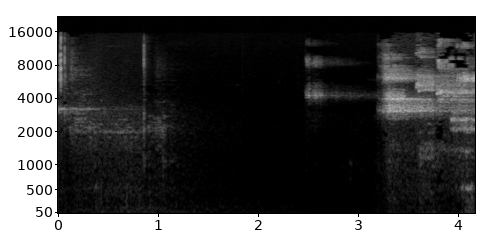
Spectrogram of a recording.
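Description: Sounds from the basketball court in a gym: a short high-pitched squeak at the start, a quiet stretch, then a louder run of overlapping high-pitched squeaks from about three seconds in.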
